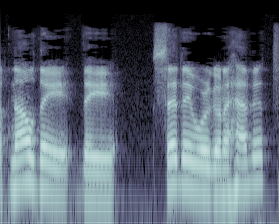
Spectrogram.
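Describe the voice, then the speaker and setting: Someone with a Swedish accent speaks at a moderate pace with ordinary pitch variation. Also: man. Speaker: podcast host. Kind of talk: casual chat. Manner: halting.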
